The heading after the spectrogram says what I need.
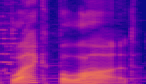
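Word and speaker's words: Black Ballade: Over in the bamboo grove only, we have a good chance of encountering a black balad. I I know that's how it's pronounced, but I hate it. I'm calling it a black ballad.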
